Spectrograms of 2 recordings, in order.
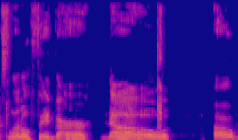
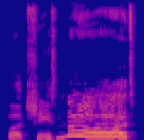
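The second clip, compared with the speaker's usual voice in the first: much higher and slow on not; drawn-out emphasis; 7 dB louder, much slower than usual. Real, not acted. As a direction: stretch it out teasingly. Dramatic reveal to viewers.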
